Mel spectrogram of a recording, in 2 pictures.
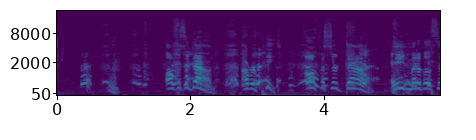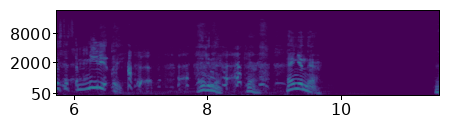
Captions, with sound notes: DENNIS Officer down! I repeat, officer down! Need medical assistance immediately! KAREN *gasping* DENNIS Hang in there, Karen. Hang in there!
